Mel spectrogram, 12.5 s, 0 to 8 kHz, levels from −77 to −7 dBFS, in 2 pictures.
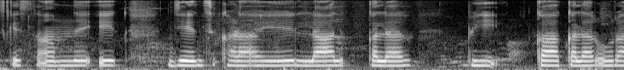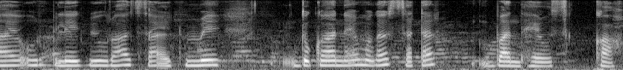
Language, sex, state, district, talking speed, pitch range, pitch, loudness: Hindi, female, Bihar, Gopalganj, 140 wpm, 195-205 Hz, 200 Hz, -17 LUFS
